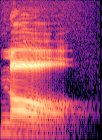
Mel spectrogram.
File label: "nooo", Echo inside caves, underground; DS; ML BOWSERS INSIDE; Luigi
